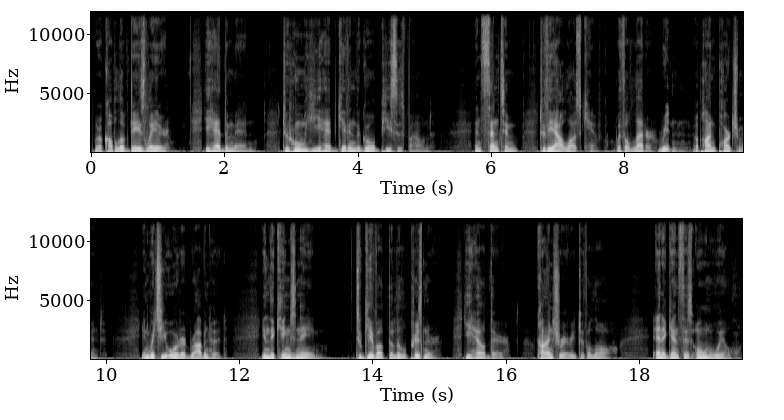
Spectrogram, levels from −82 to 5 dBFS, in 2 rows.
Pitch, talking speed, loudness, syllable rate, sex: 115 Hz, 185 wpm, -18 LUFS, 5.4 syllables/s, male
